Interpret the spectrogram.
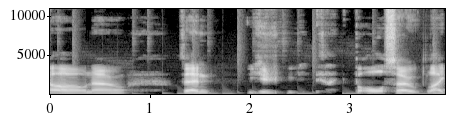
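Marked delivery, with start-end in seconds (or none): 0.0-0.8 put-on naive downtrodden voice. Describing a sitcom character, imitating naive downtrodden Charlie. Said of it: "naive, you know, downtrodden Charlie who's like".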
